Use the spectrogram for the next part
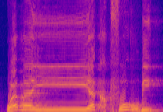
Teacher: Kenapa ya-nya dengung? Karena terbawa sifat huruf nun. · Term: idgham naqis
